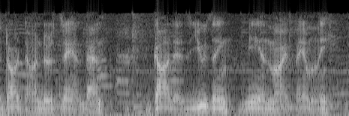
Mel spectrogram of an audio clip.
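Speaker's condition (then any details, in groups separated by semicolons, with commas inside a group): ALS; affects speech and breathing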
